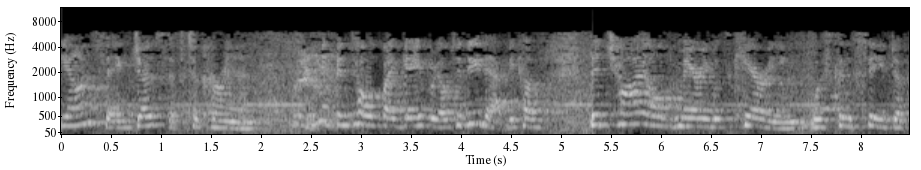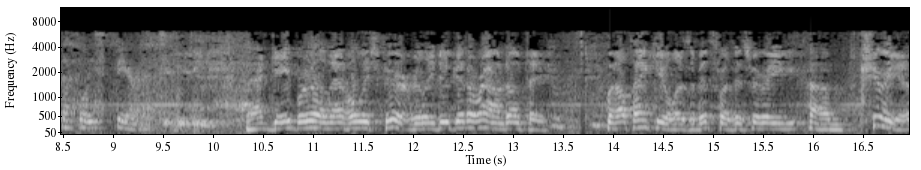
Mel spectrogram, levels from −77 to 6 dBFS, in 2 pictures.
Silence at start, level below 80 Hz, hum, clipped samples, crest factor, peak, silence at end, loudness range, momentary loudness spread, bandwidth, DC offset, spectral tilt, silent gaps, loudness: 0 s; -46 dBFS; none; under 0.1%; 16 dB; 0 dBFS; 0 s; 3 LU; 5 LU; 6.4 kHz; under 0.1%; -4.5 dB/octave; none; -16 LUFS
